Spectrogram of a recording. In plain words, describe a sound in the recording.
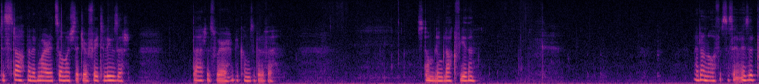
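A woman talks calmly and close by, in short bursts with pauses.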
